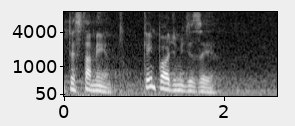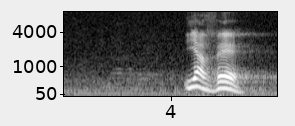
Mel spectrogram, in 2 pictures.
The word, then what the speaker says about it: Yahvé: Então quando vocês ouvem falar Jeová, no hebraico não tem uma pronúncia clara, mas o mais próximo é Yahvé.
